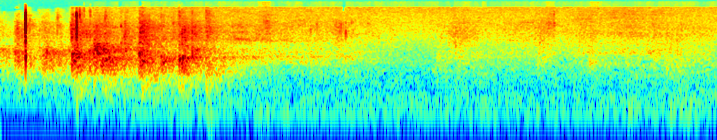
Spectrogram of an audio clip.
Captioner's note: applause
